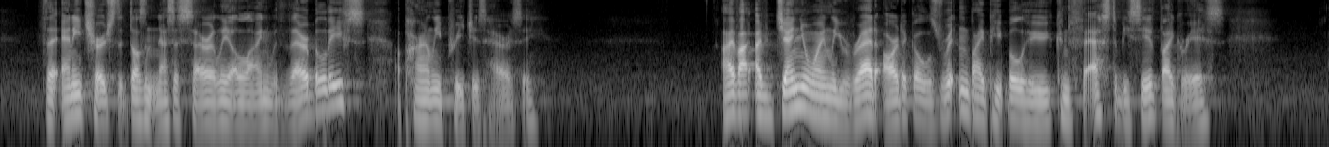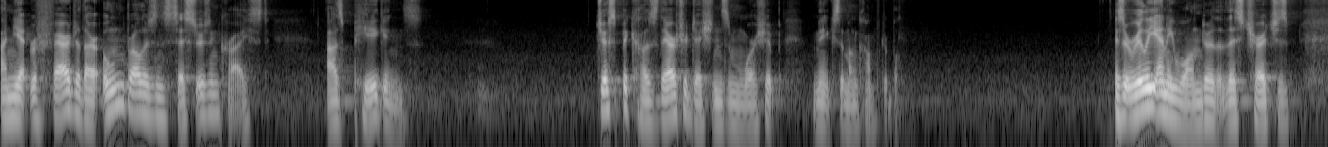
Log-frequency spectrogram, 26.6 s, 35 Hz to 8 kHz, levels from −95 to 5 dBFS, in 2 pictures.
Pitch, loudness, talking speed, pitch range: 105 Hz, -26 LUFS, 135 wpm, 95-120 Hz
